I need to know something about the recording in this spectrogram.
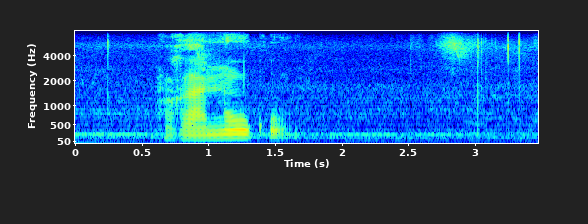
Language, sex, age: Tswana, male, 20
